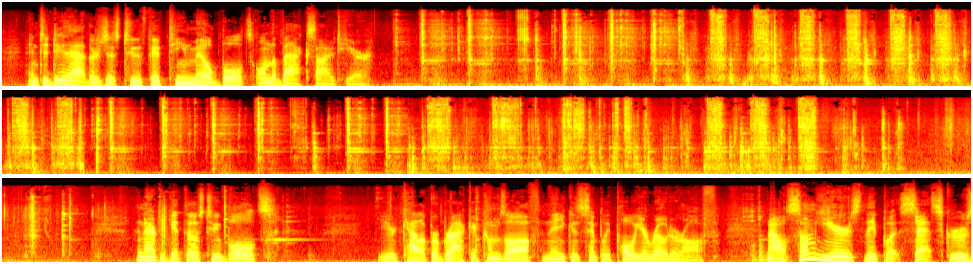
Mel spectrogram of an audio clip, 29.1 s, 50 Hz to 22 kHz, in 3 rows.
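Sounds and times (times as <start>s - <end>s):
ratchet wrench clicking: 4.2s - 16.1s.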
